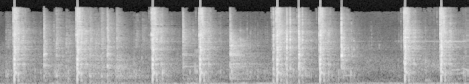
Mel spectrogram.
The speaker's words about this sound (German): Ich weiß nicht, ob ihr es gehört habt. Die macht so ein Bing, Bing, so ein sehr metallischen Geräusch, hat sie nach jedem Schuss. Darin erkennt ihr auf jeden Fall von euren Gegnern, wisst ihr, was der genau spielt.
